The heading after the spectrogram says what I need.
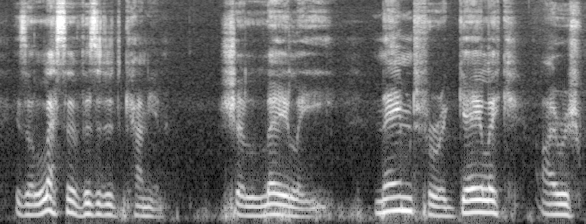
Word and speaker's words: Shillelagh: Challe is the Gaelic pronunciation.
